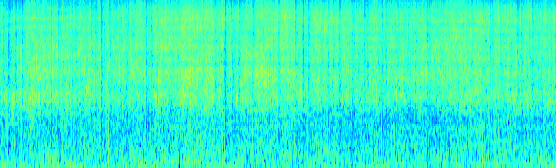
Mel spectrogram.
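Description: Thin chicken strips and sliced button mushrooms sizzling steadily in a little olive oil in a frying pan over high heat, being stirred with a silicone spatula.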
